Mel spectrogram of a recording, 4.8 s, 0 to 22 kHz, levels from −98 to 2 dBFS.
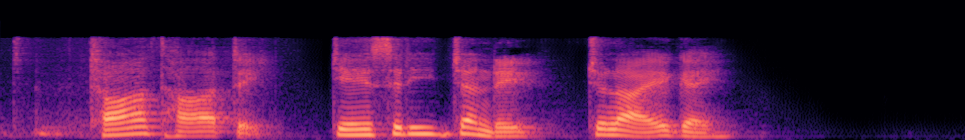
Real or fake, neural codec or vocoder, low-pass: fake; codec, 16 kHz, 0.5 kbps, X-Codec, WavLM features, trained on Multilingual LibriSpeech; 7.2 kHz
